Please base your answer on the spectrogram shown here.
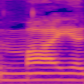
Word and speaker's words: Maja: one is called the Maya Joe hat Maya is spelled m Aja a Swedish it was my grandmother's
